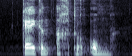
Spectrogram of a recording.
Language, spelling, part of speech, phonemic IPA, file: Dutch, kijken achterom, verb, /ˈkɛikə(n) ɑxtərˈɔm/, Nl-kijken achterom.ogg
- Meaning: inflection of achteromkijken: 1. plural present indicative 2. plural present subjunctive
